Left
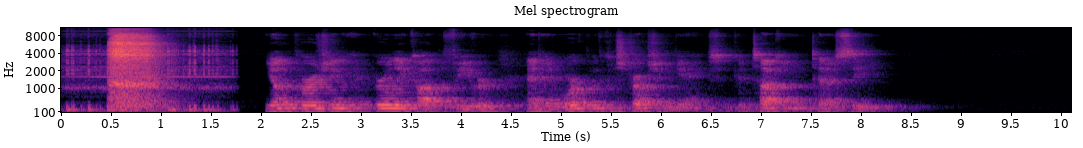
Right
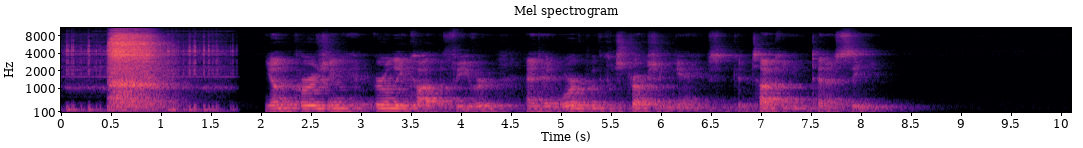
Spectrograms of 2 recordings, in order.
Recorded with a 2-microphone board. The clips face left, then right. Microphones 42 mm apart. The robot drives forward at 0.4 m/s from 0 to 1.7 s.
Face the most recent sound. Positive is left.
turn(degrees=-35)  # may be behind; listen again after turning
